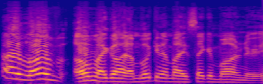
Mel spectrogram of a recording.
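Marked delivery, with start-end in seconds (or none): 0.0-1.3 excited. Real, not acted. Cracking up at the screen.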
